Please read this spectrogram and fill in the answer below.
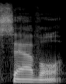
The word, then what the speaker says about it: Savile: I can't even pronounce Savile. English. – I think it's Savile.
